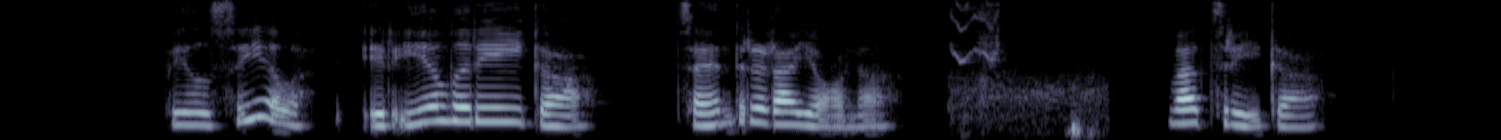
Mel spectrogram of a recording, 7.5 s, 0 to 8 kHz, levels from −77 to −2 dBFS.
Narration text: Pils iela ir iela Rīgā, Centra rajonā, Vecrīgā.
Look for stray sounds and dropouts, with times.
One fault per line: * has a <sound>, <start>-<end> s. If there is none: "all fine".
* has a laugh, 4.7-5.6 s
